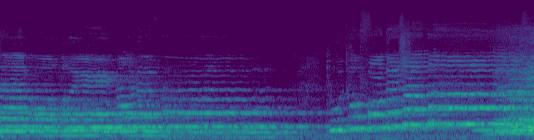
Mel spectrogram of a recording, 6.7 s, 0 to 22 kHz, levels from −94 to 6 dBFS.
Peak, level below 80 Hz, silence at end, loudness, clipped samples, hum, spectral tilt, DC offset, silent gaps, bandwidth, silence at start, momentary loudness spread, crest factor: -20 dBFS; -64 dBFS; 0 s; -38 LUFS; under 0.1%; none; -7.5 dB/octave; under 0.1%; none; 12 kHz; 0 s; 9 LU; 18 dB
